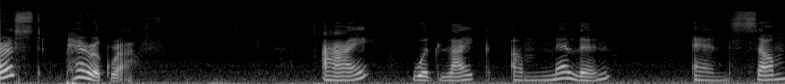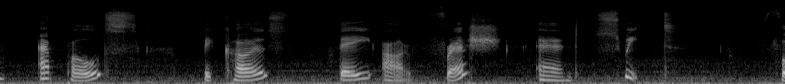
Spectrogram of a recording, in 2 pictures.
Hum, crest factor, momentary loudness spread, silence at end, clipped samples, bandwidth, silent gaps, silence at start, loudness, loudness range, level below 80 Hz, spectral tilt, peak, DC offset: none; 22 dB; 23 LU; 0 s; under 0.1%; 16 kHz; none; 0 s; -28 LUFS; 4 LU; -44 dBFS; -5.5 dB/octave; -8 dBFS; under 0.1%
